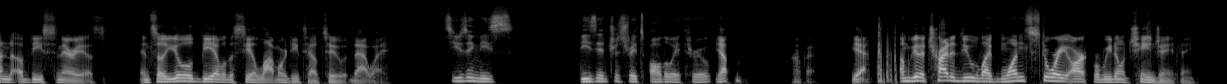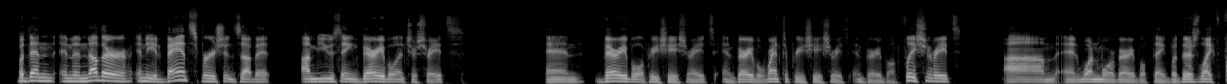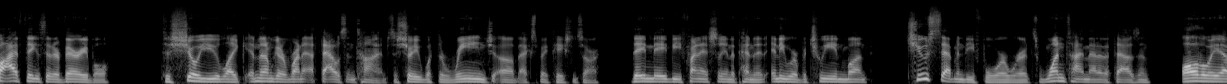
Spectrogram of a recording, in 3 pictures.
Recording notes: This was a live class recorded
